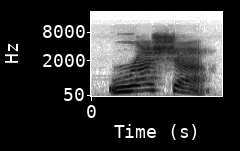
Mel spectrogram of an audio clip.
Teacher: Now, Russia doesn't have the little "ya" in it as much because of the two S's that kind of say that sh sound that we were talking about just a little while ago. Two S's together for Russia kind of has that sh sound.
